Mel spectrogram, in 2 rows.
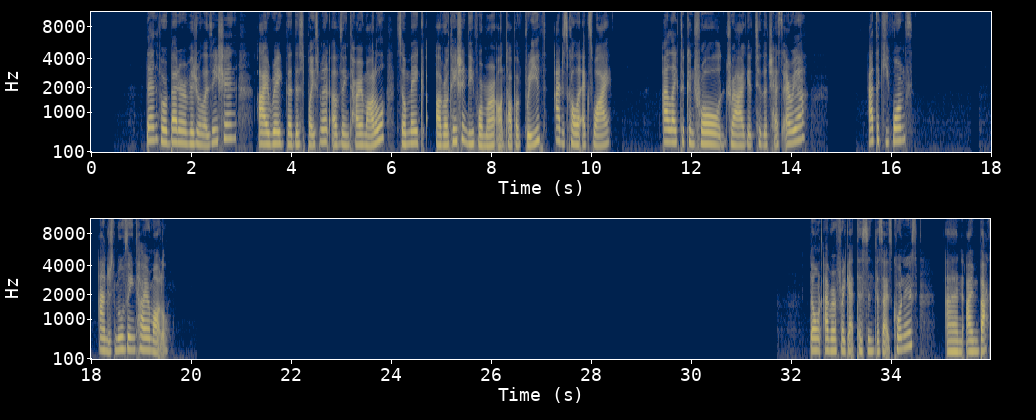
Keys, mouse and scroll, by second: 1.4 shift+click, 1.6 shift+click, 2.4 Return, 8.2-9.2 typing, 10.9 ctrl+shift+click, 12.8 space, 12.9 click, 14.1 click, 16.5 shift+click, 18.8 shift+click, 25.8 shift+click, 26.2 shift+click, 28.8 shift+click, 29.3 shift+click, 31.1 shift+click, 31.5 shift+click, 33.4 shift+Return, 35.8 shift+click.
